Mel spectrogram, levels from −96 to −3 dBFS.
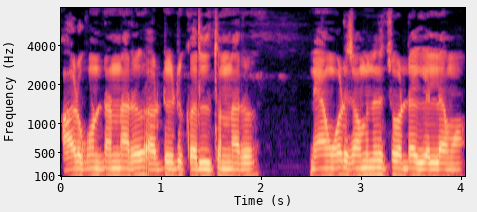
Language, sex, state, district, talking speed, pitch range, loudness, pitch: Telugu, male, Andhra Pradesh, Srikakulam, 135 wpm, 110-115 Hz, -13 LUFS, 115 Hz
